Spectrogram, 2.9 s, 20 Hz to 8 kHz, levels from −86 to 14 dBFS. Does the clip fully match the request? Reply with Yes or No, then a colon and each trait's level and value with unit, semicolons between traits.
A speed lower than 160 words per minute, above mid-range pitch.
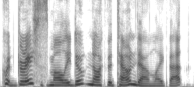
No: fast, 205 wpm; very high, 250 Hz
